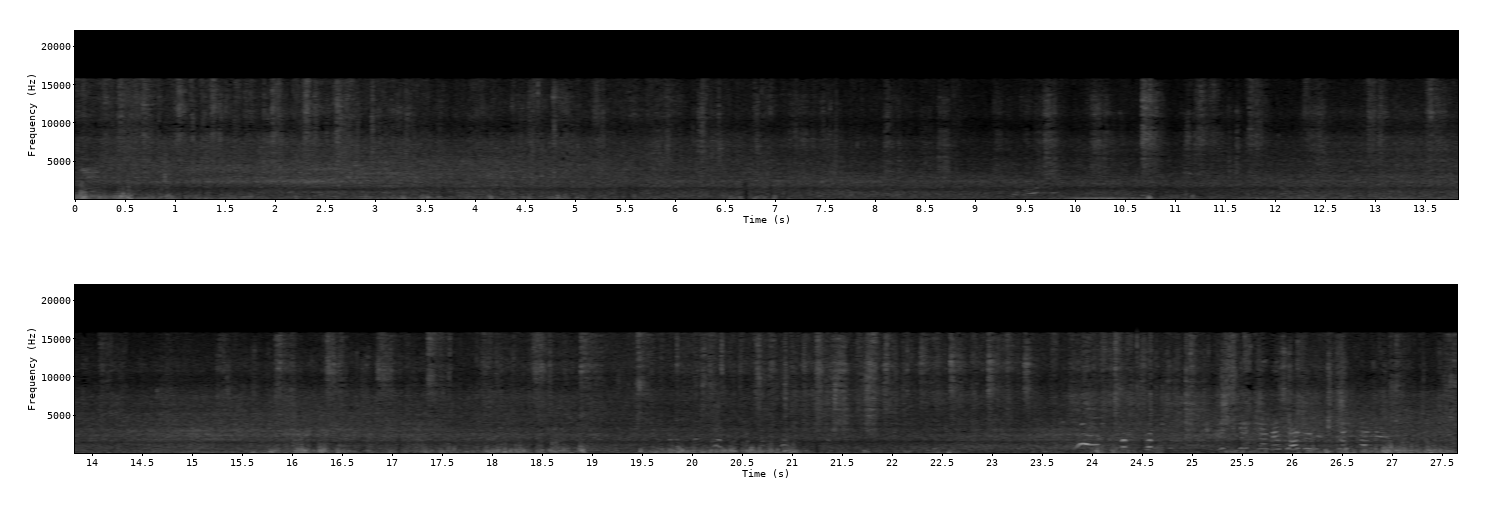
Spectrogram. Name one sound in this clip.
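Wind blows hard across the microphone.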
